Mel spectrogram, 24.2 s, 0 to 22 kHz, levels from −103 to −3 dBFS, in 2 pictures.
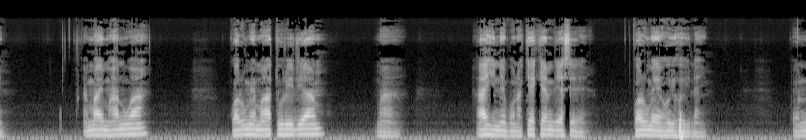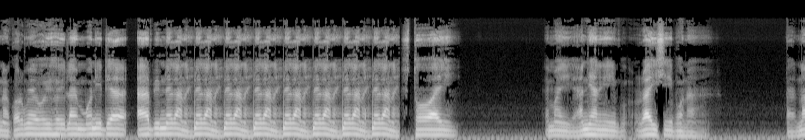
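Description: At 0.90 to 0.92 s there is a corrupt frame decoded. A couple of compressed frames arrived with damaged bits, and the decoder played them anyway. Energy lands at the wrong frequencies for about 22 milliseconds. It comes through as a faint glitch, quiet at about -35 dBFS.

From 15.01 to 18.08 s the speech turns into a broken-record loop. A 0.44 s fragment repeats exactly, back to back, seven times. The speech that belonged in those three seconds never plays. The likely cause is a stalled player or stream that kept resending the last piece it held.

At 17.56 s, inside that loop, another corrupt frame decoded breaks through. A few frames are hit this time. Misread gains and codes throw energy into the wrong bands. The result is a sharp, loud glitch, peaking at about -15 dBFS.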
